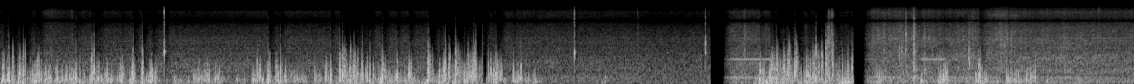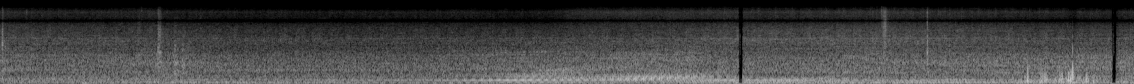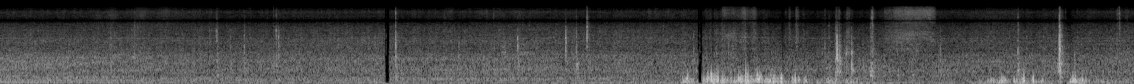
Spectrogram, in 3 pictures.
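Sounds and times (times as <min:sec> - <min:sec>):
car engine idling: 0:00.1 - 0:34.0
car door knocks and rustles: 0:32.8 - 0:33.6.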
